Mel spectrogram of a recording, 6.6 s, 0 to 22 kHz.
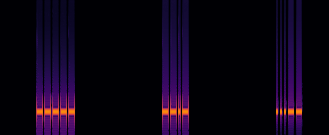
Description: Morse code, heard as a keyed tone, about 29 wpm, spaced as for 5 wpm, 700 Hz. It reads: 0Q3
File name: Lesson 38e - Letter q - Three Characters 30wpm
